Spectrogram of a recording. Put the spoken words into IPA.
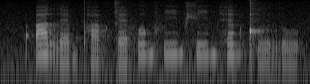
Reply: ʔ a˦˥ r ɛ˨˩˦ b pʰ a˨ b c ɛ˨ f ɤ˦˥ b f iː˦˥ b ʃ iː˦˥ b h ɛ˦˥ b ǃʰ ɯː˨ r u˨

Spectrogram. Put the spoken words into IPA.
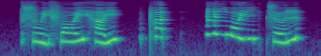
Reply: s uː˨˩ j f ɔː˨˥ j h ɐ˨˥ j | pʰ ɐ˥ t̚ | l ɪ˥ ŋ w ɔː˧ j iː˧ k̚ t͡s ɵ˨˥ n

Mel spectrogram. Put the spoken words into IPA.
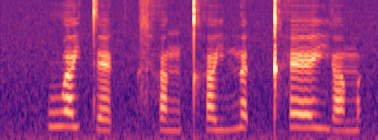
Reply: w ɐ˥ j t̪ ɛː˨ k̚ t͡sʰ ɐ˨ ŋ kʰ ɐ˧ j n̪ ɐ˥ t̚ kʰ ɛː˥ j ɐ˨ m

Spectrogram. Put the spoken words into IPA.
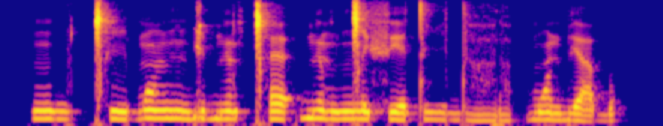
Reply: ŋ ṳ ǀʰ i ɓ ɔ̃ ŋ ĩ ɡ i bʲ ɔ̃ ǀʰ ɛ ʔ bʲ ɔ̃ b ŋ͡ǀ i fʲ e t i̤ dʱ a̤ ɾ a̤ ʔ b ɔ̃ bʲ a b

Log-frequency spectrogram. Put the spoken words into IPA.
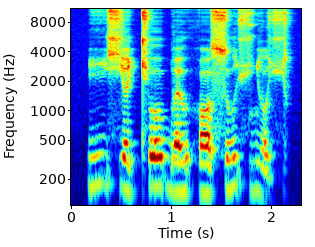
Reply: i̤ ç ɜ cʰ o b ɜ u̯ h ɔ s u ç ʎ ɔ ç

